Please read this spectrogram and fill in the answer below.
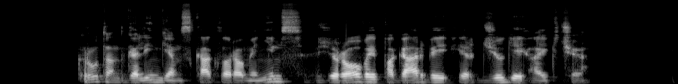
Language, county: Lithuanian, Vilnius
